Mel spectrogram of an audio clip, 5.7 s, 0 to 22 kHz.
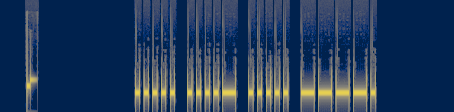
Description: Morse code, heard as a keyed tone, about 22 wpm, 700 Hz. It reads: 5459
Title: Numbers - 4-Digit 22wpm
